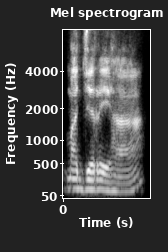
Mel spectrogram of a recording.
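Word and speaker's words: مجراها: Ibu tadi saya benarkan yang majreha itu cara bacanya dibaca condong itu hukum bacaannya imalah maj reha maj jadi yang ra itu pakai e ya Pak ya tidak setiap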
